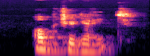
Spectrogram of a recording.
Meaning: 1. To rebuke or scold strongly 2. To remonstrate, complain, to rail against
- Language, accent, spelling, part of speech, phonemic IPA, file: English, Southern England, objurgate, verb, /ˈɒbd͡ʒəɡeɪt/, LL-Q1860 (eng)-objurgate.wav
